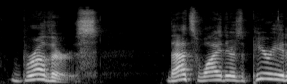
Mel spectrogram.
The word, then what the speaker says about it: Bros.: See, BROS is the word pronounced bros. BROS period is an abbreviation pronounced brothers.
